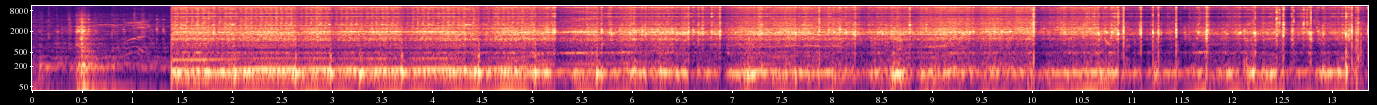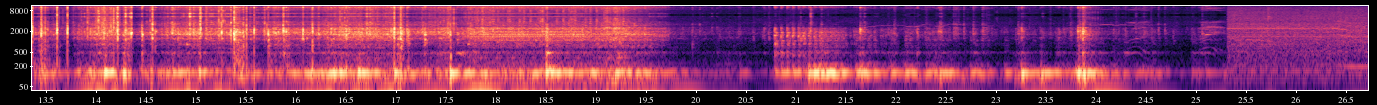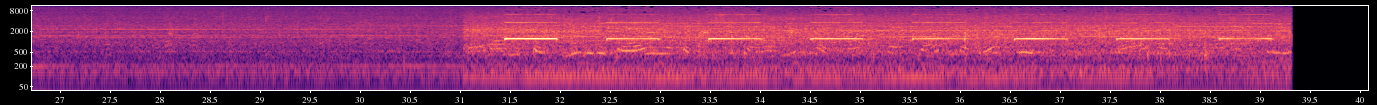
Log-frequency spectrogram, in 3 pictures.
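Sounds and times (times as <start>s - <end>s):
knocks and rattles: 0.0s - 25.0s
race car engine running: 1.2s - 21.0s, 25.1s - 39.3s.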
